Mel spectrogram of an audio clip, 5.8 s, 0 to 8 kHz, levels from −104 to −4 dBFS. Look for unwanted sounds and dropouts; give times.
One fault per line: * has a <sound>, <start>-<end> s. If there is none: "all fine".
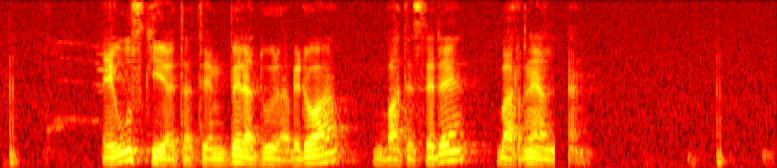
* has a dropout, 4.2-4.3 s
